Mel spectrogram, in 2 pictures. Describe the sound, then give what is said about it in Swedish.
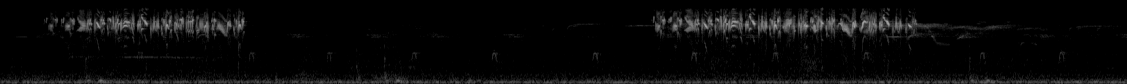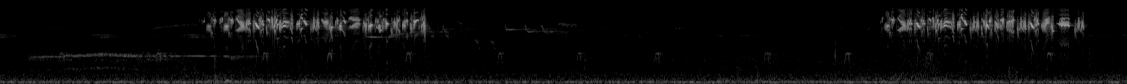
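A European serin sings four bursts of high, buzzing, jingling trill, each lasting a couple of seconds, separated by pauses, clear over a low steady background hum. “Gulhämplingens lete han jag leta upp här.”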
